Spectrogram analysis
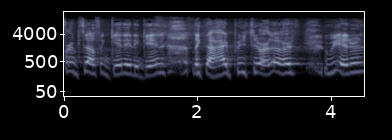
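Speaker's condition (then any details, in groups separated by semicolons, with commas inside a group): Cerebral palsy; speaks publicly full-time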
